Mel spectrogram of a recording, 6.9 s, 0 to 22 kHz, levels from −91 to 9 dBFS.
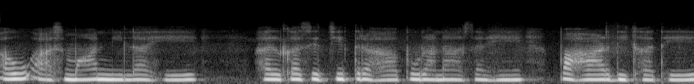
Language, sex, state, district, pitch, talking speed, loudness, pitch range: Chhattisgarhi, female, Chhattisgarh, Rajnandgaon, 230 Hz, 120 wpm, -14 LUFS, 220-240 Hz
